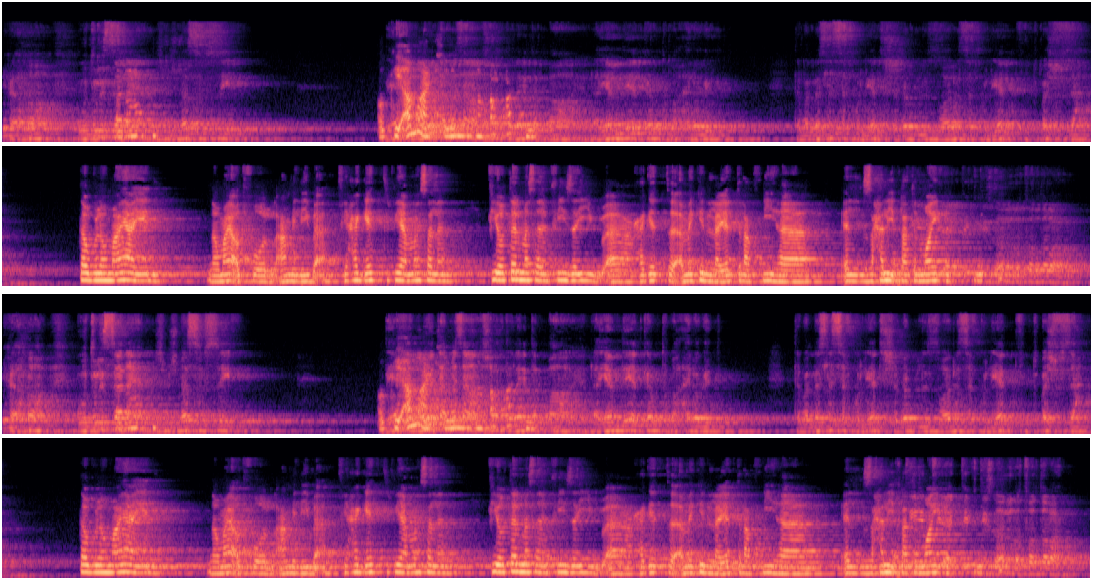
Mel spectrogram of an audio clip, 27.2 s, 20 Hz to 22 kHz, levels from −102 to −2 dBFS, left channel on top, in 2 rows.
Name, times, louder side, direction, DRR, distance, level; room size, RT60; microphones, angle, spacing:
voice 1, 0.0-2.9 4.7-9.0 9.9-12.6 12.9-13.6 24.7-27.0, right 1 dB, 90° right, 1 dB, 5.6 m, -33 dB
voice 2, 4.7-6.2 6.5-6.7 14.6-15.7 16.2-19.3 19.7-23.7 24.1-25.5 25.8-25.9, left 2 dB, 30° left, 7 dB, 0.8 m, -20 dB
27.5 x 24.0 x 4.5 m, 2.9 s
head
